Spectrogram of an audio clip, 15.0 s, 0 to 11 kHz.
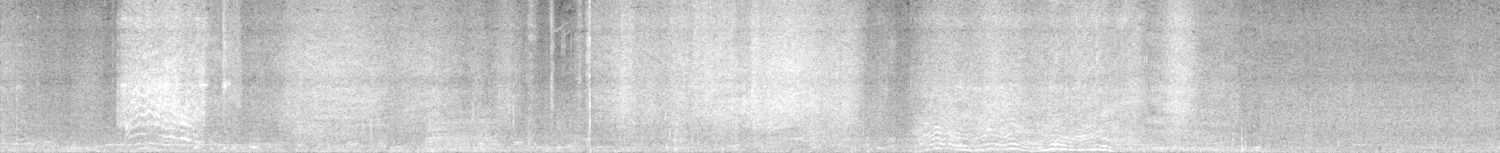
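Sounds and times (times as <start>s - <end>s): tent fabric rustling: 9.2s - 12.4s.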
